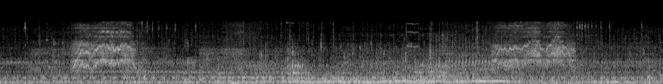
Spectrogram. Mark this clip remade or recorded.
recorded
